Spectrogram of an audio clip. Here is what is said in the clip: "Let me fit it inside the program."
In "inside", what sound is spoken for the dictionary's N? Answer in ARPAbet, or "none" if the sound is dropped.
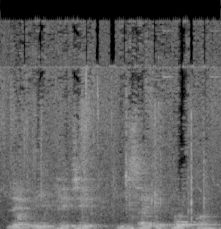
none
